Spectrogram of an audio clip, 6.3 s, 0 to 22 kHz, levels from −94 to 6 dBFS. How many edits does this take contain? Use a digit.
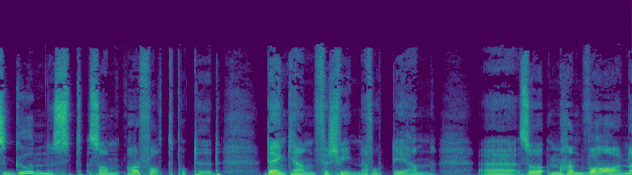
3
